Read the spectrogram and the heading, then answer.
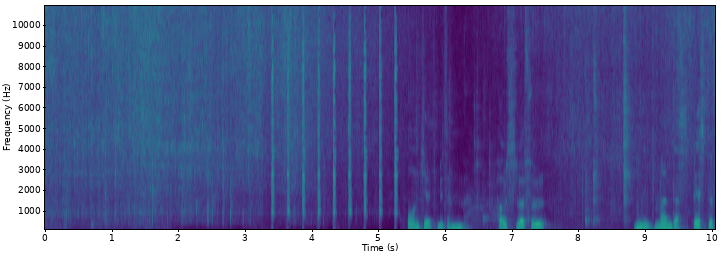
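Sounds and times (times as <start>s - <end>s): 
Toulouse sausages or Mettwurst sausages frying in a pan: 0.0s - 5.4s, 7.2s - 10.0s
sharp evenly spaced taps: 3.4s - 5.4s
speech: 5.4s - 7.6s, 8.8s - 10.0s.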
